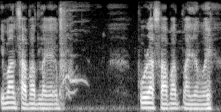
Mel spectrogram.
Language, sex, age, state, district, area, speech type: Assamese, male, 30-45, Assam, Dibrugarh, urban, spontaneous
